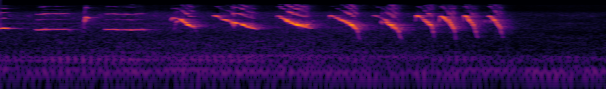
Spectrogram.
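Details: Spanish Timbrado canary singing, song used for training canaries: a few steady whistled notes, then a fast run of high descending slurred notes, about four per second, ending abruptly.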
